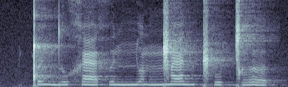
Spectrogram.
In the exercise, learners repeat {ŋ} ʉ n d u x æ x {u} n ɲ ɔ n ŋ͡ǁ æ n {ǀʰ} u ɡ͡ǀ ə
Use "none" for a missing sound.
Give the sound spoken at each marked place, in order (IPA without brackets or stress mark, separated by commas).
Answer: ǃ, ʉ, ǁʰ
